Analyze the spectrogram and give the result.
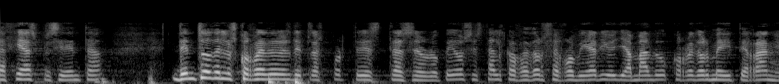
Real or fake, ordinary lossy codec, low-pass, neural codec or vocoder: real; none; 7.2 kHz; none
